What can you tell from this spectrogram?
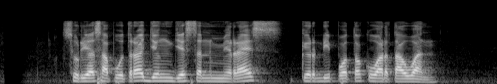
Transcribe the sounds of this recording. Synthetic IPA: suɾiasaput̪ɾad͡ʒɨŋd͡ʒɛsənmiɾɛs | kɨrdipɔt̪ɔkuwart̪awan

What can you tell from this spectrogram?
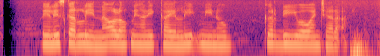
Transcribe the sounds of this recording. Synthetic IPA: liliskarlinaɔlɔɦɔk̚niŋalikailiminuɡ | kɨrdiwawaɲt͡ʃaɾa̰

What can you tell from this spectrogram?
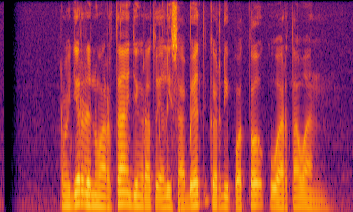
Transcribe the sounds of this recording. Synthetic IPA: rɔd͡ʒərdanwart̪ad͡ʒɨŋrat̪uelisabɛt̪̚kɨrdipɔt̪ɔkuwart̪awan

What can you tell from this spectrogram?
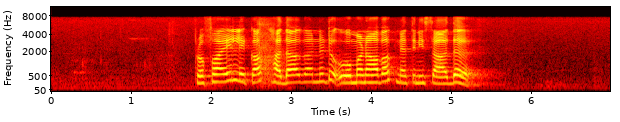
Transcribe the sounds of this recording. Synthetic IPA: profajilekakɦad̪aːɡanːəʈəoːmanaːʋaknɛt̪inisaːd̪ə

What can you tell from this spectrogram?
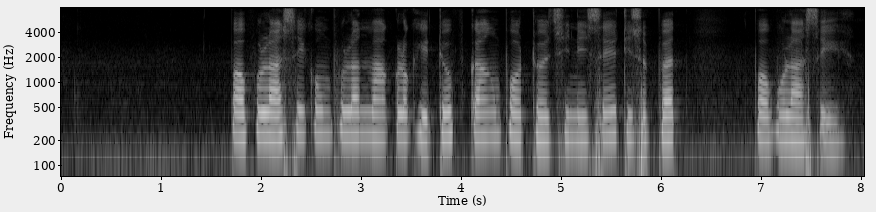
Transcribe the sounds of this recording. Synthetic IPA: populasikumpulanmaklʊkhid̪̥ʊ̤p̚kaŋpɔɖ̥ɔ̤d̥ʒ̥i̤nised̪̥i̤səb̥a̤t̪̚ | populasi

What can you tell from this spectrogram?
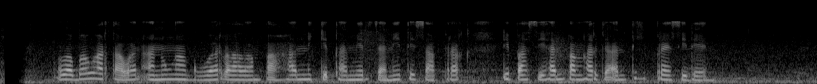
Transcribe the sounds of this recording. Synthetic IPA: lɔbawart̪a̰wanʔa̰nuŋaɡuarlalampaɦanːikit̪amird͡ʒanit̪isapɾak̚ | dipast̪iɦanpaŋɦarɡa̰ʔa̰nt̪ipɾɛsidɛn

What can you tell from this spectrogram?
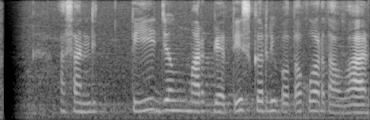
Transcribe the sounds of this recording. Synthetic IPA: ʔasant̪id͡ʒɨŋmarkɛt̪iskɨrdipɔt̪ɔkuwart̪awan

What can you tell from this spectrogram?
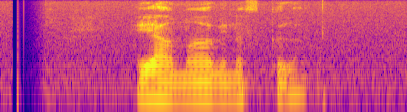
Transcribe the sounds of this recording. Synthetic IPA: ejaːmaːʋenɐskəla

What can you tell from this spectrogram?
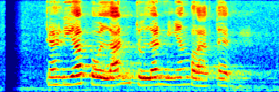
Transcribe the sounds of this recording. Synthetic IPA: d̪̥ä̤hliapoland̪̥o̤lanmijaŋklat̪ɛn

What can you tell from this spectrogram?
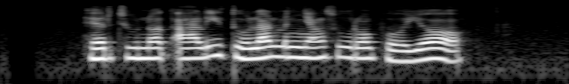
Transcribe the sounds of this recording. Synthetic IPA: hɛrd̥ʒ̥ṳnɔt̪̚alid̪̥o̤lanməɲaŋsuɾɔb̥ɔ̤jɔ

